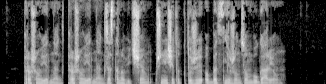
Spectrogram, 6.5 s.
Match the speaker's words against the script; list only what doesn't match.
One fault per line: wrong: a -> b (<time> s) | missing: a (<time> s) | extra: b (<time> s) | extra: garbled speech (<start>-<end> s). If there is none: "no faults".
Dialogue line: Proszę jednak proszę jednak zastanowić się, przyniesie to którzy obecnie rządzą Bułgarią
no faults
